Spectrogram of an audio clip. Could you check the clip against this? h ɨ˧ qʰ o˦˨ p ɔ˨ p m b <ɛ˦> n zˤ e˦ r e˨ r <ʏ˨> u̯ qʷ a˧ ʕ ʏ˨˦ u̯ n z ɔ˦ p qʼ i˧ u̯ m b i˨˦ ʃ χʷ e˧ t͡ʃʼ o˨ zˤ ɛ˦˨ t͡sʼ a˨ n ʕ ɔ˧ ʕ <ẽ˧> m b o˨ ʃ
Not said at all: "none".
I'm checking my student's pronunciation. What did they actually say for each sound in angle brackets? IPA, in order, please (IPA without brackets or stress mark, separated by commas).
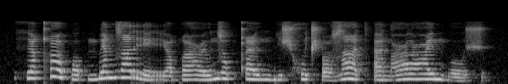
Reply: ɛ˦, ʏ˨, e˧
